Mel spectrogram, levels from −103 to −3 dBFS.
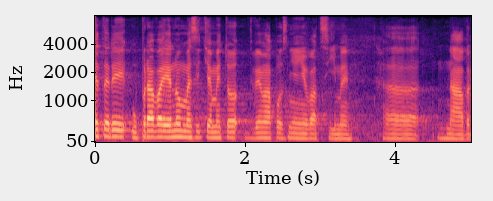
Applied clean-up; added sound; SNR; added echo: none; none; none; none.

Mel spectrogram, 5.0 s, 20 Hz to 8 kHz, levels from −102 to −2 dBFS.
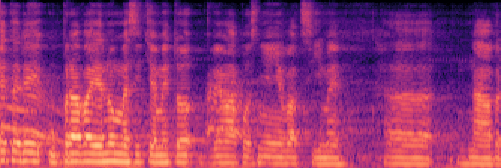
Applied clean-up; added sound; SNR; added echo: none; Dog; 16 dB; reverberation time 0.2 s.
